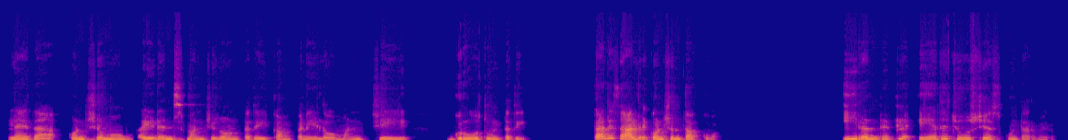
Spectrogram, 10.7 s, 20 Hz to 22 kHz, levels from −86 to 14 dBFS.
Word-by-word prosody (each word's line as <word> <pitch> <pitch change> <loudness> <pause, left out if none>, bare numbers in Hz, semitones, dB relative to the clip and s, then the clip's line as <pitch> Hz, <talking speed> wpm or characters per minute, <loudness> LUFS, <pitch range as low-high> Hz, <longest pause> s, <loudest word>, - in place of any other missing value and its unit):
లేదా, 225 +6 +1 0.3
కొంచము 225 0 +2 0.2
గైడెన్స్ 210 +3 +2
మంచిగా 190 +1 -1
ఉంటది, 180 -1 -2 0.2
కంపెనీ‌లో 170 0 -4 0.2
మంచి 180 +4 -4 0.7
గ్రోత్ 190 +1 +3
ఉంటది. 180 -1 -4 0.7
కానీ, 330 +5 +5
సాలరీ 260 -5 +6
కొంచెం 235 +3 +3
తక్కువ. - - -6 1.4
ఈ - - +6
రెండిట్లో 290 +3 +2 0.2
ఏది 295 +3 +2
చూస్ 260 -1 0
చేసుకుంటారు 190 -7 -4
మీరు? 160 - -20
210 Hz, 105 wpm, -22 LUFS, 180-255 Hz, 1.4 s, సాలరీ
